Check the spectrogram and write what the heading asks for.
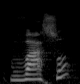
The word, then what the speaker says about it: vaso: Si nosotros pronunciamos beso, es bilabial, beso, ¿verdad? Pero si decimos vaso, es más rosante. Beso. Si digo beso, lo digo beso, pero si digo vaso, queda como si fuera a pronunciar una V.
